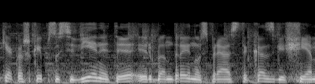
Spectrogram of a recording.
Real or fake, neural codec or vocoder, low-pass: real; none; 7.2 kHz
